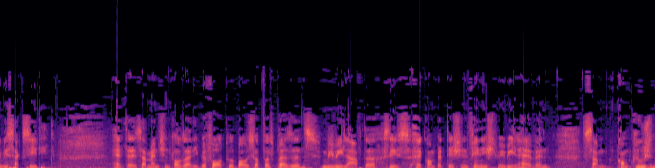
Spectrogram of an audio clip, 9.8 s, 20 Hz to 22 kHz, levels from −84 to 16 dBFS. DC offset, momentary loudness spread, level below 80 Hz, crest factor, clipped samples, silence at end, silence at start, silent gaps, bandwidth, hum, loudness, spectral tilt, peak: under 0.1%; 9 LU; -30 dBFS; 18 dB; under 0.1%; 0 s; 0 s; none; 13.5 kHz; none; -18 LUFS; -4 dB/octave; 0 dBFS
